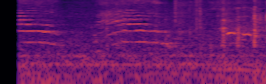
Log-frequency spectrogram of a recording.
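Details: House cat giving two drawn-out, slightly falling meows over a steady low background hum, followed by faint later sounds.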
